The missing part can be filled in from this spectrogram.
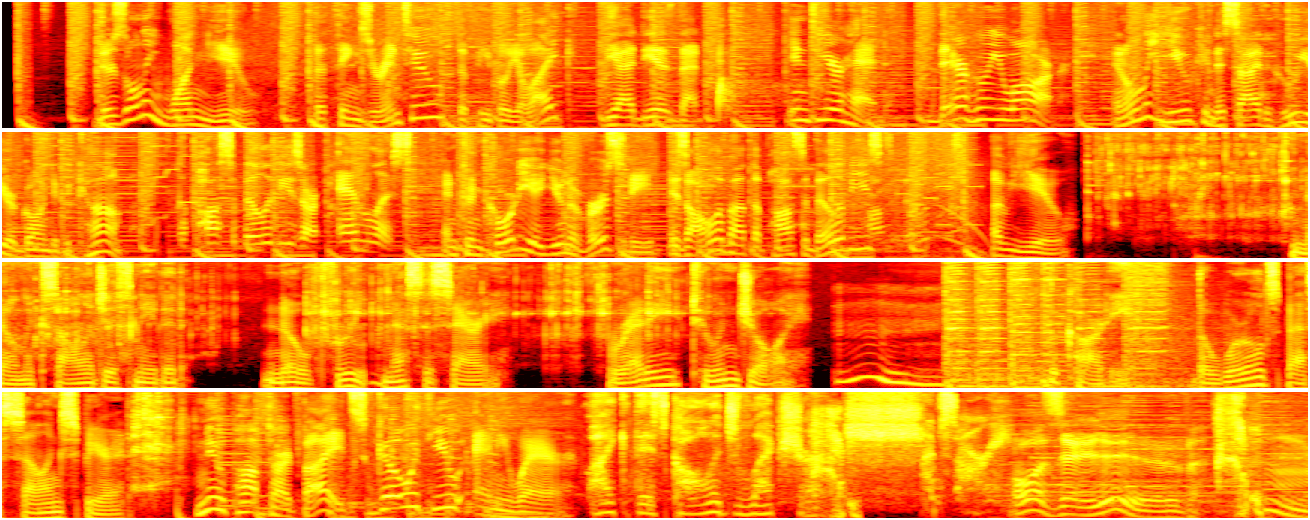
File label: commercial; TaDa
